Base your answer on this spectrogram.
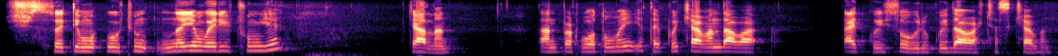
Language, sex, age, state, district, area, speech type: Kashmiri, female, 60+, Jammu and Kashmir, Anantnag, rural, spontaneous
